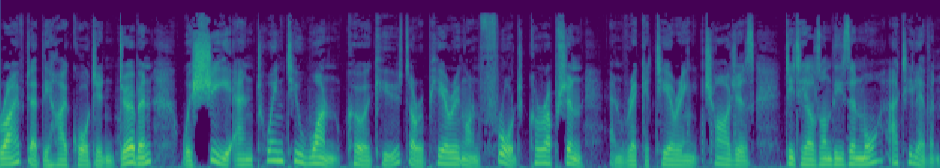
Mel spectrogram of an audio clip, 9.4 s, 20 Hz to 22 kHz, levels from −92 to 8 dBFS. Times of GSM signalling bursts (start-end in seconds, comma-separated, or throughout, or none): 6.87-7.36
